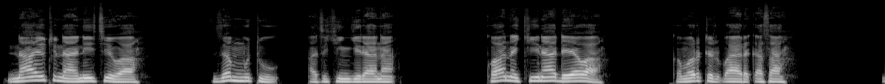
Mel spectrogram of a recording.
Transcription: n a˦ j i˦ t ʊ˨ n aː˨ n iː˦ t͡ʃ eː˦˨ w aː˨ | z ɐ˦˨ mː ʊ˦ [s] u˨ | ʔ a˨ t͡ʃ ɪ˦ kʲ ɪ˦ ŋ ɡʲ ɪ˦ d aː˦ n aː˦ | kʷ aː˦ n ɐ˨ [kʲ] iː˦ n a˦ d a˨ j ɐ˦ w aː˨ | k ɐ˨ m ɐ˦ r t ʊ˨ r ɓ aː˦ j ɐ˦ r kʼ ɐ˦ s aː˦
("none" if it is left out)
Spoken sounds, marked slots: t, kʲ

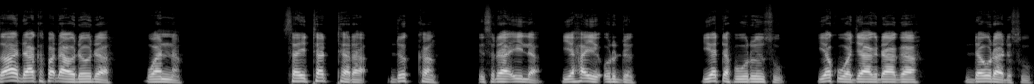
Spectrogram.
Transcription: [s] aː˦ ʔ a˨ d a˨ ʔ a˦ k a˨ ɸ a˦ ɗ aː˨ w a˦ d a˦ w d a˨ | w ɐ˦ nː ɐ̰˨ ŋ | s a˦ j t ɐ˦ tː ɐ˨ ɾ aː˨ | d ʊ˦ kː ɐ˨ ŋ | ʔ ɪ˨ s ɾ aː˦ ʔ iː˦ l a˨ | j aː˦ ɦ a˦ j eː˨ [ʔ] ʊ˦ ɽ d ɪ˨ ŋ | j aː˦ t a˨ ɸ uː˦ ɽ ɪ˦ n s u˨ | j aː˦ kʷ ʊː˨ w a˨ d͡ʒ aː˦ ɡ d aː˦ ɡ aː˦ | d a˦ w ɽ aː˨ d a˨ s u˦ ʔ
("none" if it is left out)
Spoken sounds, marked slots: z, ʔ

